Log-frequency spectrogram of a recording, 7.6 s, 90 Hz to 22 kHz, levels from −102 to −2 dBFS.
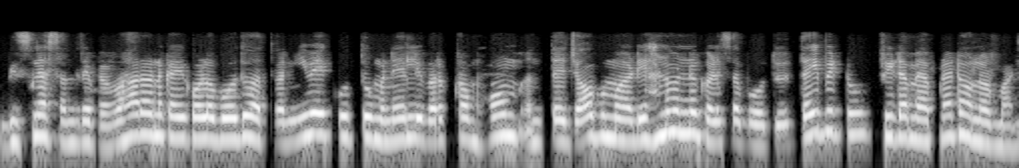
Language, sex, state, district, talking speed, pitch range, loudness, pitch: Kannada, female, Karnataka, Dharwad, 165 wpm, 210-255 Hz, -13 LUFS, 235 Hz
